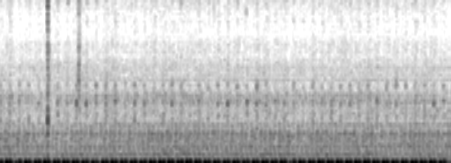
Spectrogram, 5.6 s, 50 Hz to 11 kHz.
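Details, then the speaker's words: Suzuki Intruder 800 V-twin idling after spark plug swap: deep, even thumping pulse, much smoother, no more hiccups, popping, backfiring or misfiring. "Well, I think it is much smoother. There's no more hiccups, no more popping noises, no more backfiring or misfiring."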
